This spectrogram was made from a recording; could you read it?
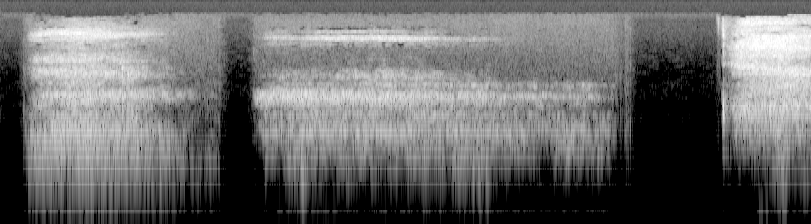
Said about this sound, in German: Dabei kann wieder der Mund leicht geöffnet werden oder auch geschlossen bleiben. Beim Ein- und Ausatmen, genau so, wie ich es empfinde.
